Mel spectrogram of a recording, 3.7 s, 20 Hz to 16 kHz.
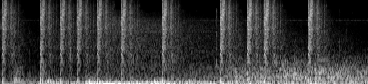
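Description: Rapid gunshots in Fallout 4, fired at an unseen enemy near a glowing gulper: tight bursts of crisp, close shots in quick volleys over a low rumble.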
